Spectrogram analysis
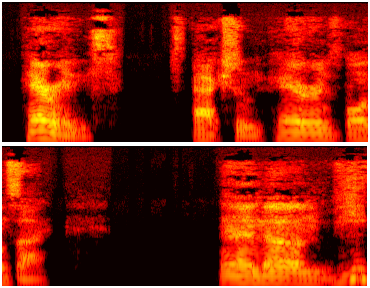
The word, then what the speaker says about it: Herons: I believe I pronounced that right. Herons, actually.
